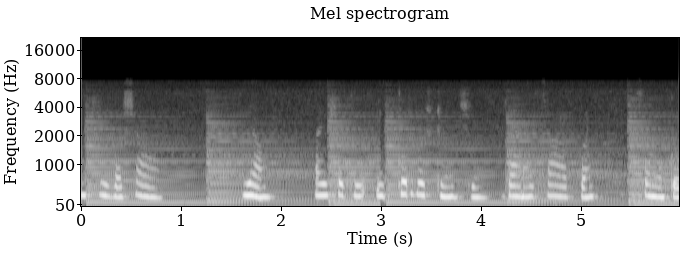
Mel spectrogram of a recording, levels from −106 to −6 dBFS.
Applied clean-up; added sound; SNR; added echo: none; Piano; 12 dB; none.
